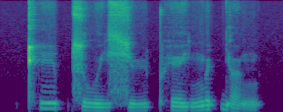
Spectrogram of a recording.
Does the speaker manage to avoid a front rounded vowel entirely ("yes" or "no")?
no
